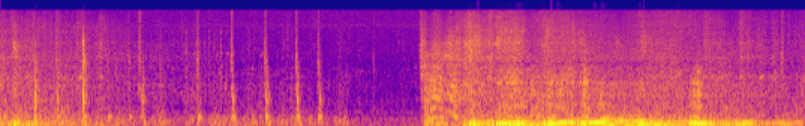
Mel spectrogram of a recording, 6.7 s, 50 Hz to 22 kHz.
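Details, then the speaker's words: 1980 Chevy LUV that sat for years, no muffler, vacuum line plugged: uneven loping exhaust pulses stumbling before loud ragged revs; runs rough, won't settle to idle, owner suspects air leak or dirty carburetor. "well i think the only way we're gonna get it to run a little better is maybe take the top off the carburetor"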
